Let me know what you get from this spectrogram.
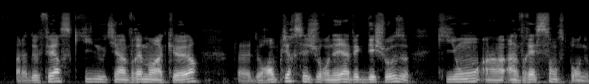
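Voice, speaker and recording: A man speaks at medium pitch and a moderate pace with ordinary pitch variation against a quiet background. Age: 30s. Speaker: sales coach. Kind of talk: interview. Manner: hesitant, many fillers.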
